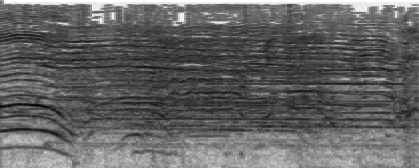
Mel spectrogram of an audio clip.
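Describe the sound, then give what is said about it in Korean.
A large crowd of fans outside cheers and screams continuously, a dense wall of high-pitched shrieks and whoops that stays loud and sustained throughout, with sharp rising squeals cutting through near the start. “밖에 팬분들이 와. 네, 난리가 났어요.”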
